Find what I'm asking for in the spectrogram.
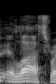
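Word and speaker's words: Elas (Ελλάς): It's like you know where I'm going to go to Elas right now. It's like where's that? It's Greece. But that's how you pronounce it in Greek.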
